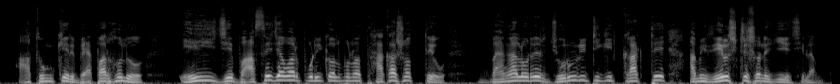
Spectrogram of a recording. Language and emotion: Bengali, fearful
